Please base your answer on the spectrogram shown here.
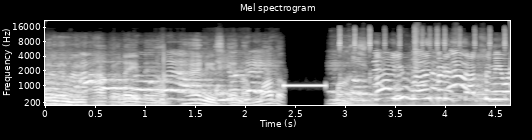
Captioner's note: beep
